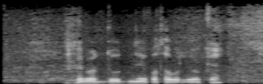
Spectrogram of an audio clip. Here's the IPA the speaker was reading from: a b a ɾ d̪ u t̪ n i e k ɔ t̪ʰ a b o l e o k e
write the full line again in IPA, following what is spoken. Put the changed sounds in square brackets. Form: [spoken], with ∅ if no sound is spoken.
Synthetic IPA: [e] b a ɾ d̪ u [d̪] n i e k ɔ t̪ʰ a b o l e o k e

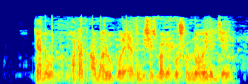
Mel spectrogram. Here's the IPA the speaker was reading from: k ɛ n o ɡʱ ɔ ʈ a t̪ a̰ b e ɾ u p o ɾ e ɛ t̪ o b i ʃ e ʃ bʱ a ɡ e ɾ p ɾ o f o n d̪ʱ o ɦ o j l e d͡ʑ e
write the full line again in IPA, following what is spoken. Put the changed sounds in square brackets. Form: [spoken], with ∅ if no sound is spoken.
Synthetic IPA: k ɛ n o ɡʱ ɔ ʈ a t̪ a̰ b [a] ɾ u p o ɾ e ɛ t̪ o b i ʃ e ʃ bʱ a [b] e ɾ p ɾ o [ʃ] o n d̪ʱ o ɦ o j l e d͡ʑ e

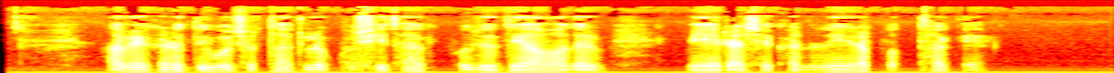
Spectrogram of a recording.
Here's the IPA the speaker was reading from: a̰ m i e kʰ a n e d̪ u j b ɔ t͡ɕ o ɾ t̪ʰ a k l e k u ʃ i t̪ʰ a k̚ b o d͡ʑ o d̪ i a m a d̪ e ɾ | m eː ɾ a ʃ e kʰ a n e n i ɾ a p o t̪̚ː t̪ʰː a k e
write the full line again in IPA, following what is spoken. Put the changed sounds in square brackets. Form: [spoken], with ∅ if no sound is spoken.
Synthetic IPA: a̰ m i e kʰ a n e d̪ u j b ɔ [t͡ɕʰ] o ɾ t̪ʰ a k l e [kʰ] u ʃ i t̪ʰ a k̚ b o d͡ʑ o d̪ i a m a d̪ e ɾ | m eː ɾ a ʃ e kʰ a n e n i ɾ a p o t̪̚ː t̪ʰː a k e

